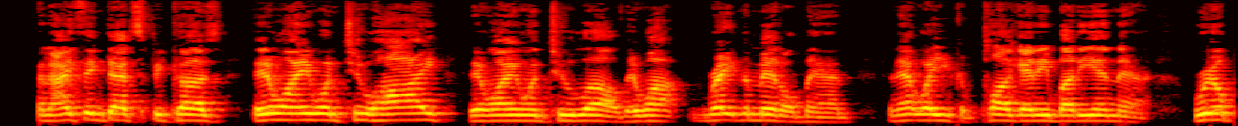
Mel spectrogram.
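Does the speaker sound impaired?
No.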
